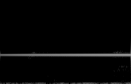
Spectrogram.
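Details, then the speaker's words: Zoll Zenix defibrillator/monitor charged for synchronized cardioversion, disarmed with the red disarm key: a steady, pure electronic tone about a second long, the disarm tone when the charge is cancelled. "If Zenix needs to be disarmed at any time when charged for a cardioversion, select the red disarm key located on the right of the defibrillation dashboard."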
